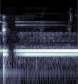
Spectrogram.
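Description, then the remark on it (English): A spoiler bell rings once as a spoiler warning: a sharp strike followed by a steady, bright tone that holds evenly for over a second before cutting off abruptly. Nobody speaks during it. “I'll ring the spoiler bell and talk about this”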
